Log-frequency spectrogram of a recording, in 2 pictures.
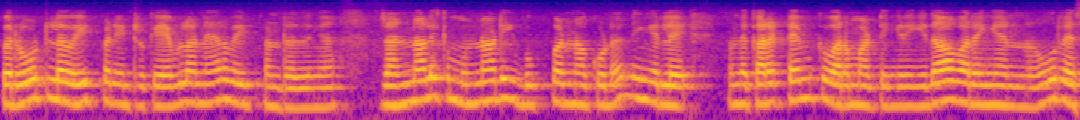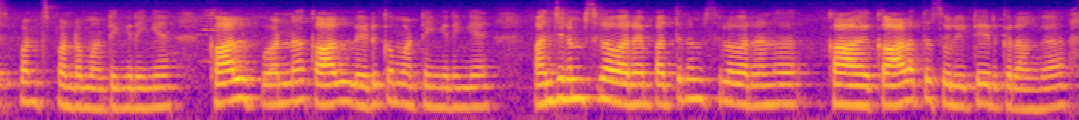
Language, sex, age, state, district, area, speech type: Tamil, female, 18-30, Tamil Nadu, Namakkal, rural, spontaneous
